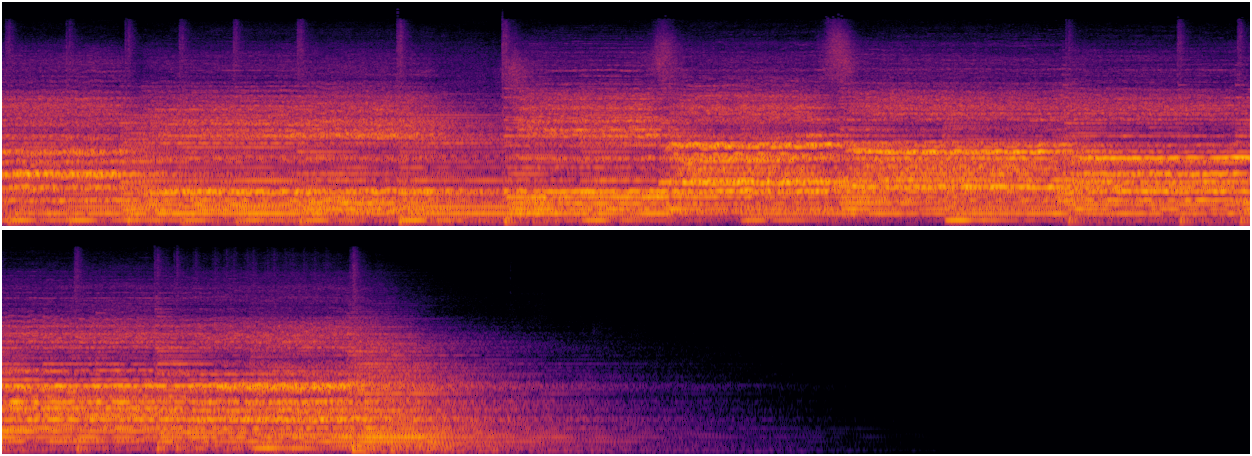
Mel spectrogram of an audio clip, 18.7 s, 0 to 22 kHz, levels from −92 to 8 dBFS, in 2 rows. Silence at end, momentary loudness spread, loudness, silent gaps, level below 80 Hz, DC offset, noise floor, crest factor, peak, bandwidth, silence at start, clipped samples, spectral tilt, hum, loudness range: 5.15 s; 5 LU; -15 LUFS; none; -44 dBFS; under 0.1%; under -90 dBFS; 16 dB; -2 dBFS; 13.5 kHz; 0 s; under 0.1%; -6 dB/octave; none; 6 LU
